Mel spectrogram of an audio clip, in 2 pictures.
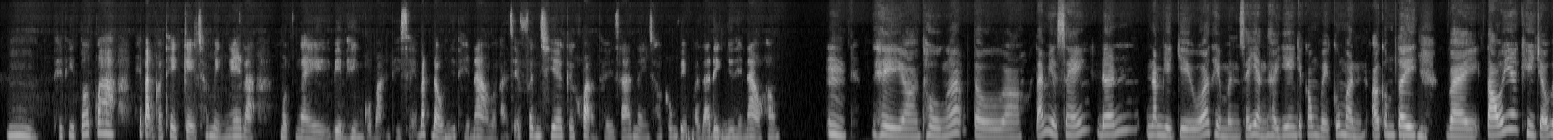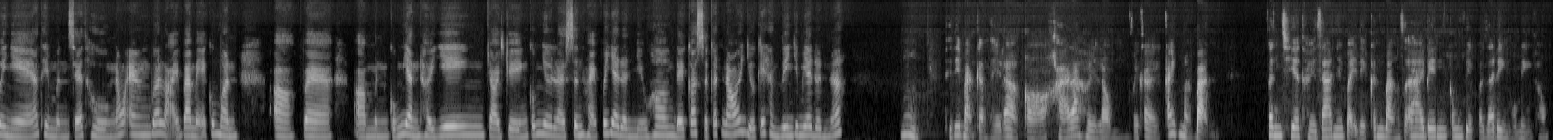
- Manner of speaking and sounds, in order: mechanical hum; tapping; other background noise
- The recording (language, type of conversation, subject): Vietnamese, podcast, Làm sao để cân bằng giữa công việc và thời gian dành cho gia đình?
- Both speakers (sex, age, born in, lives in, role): female, 20-24, Vietnam, Vietnam, guest; female, 25-29, Vietnam, Vietnam, host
